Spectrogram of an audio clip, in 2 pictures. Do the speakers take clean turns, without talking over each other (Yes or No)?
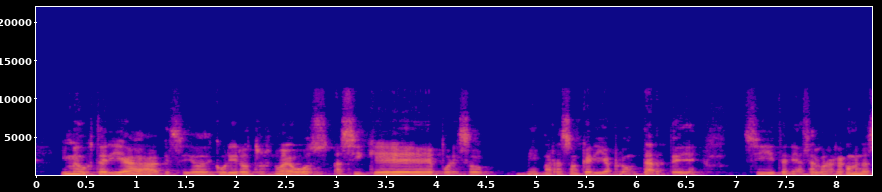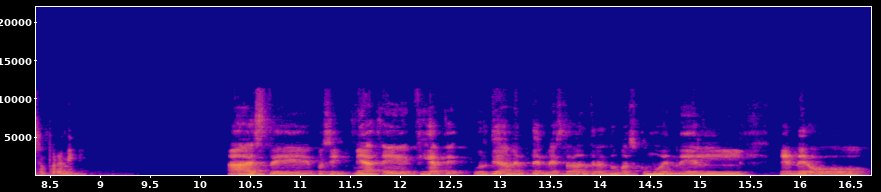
Yes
